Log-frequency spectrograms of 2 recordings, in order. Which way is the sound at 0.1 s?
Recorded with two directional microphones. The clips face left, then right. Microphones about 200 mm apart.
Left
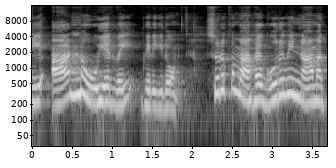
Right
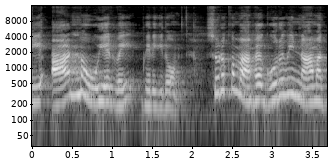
30° left (ahead or behind).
